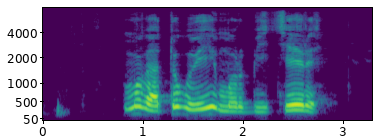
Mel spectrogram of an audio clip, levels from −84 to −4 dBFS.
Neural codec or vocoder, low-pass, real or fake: none; 7.2 kHz; real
